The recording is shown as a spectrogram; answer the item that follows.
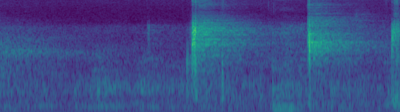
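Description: Two sharp taps, the first about a second in and the second about half a second later, each with a short ring-out over faint room noise.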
